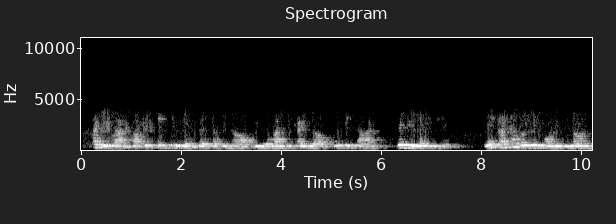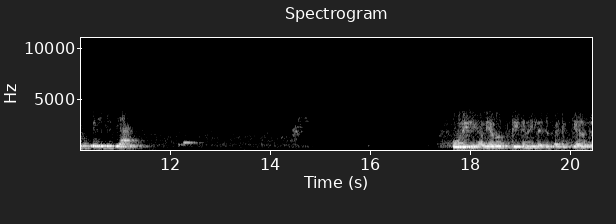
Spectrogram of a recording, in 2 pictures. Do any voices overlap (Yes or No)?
Yes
